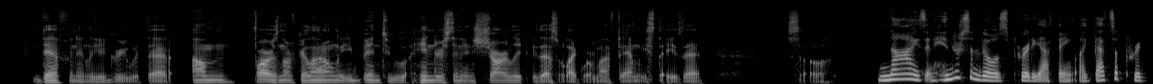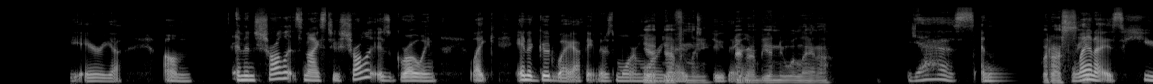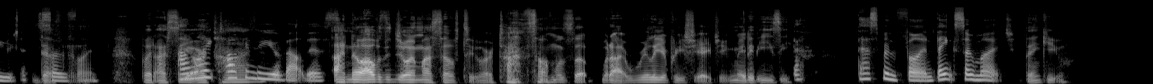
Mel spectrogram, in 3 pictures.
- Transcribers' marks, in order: tapping; static; other background noise; distorted speech; laughing while speaking: "time's"
- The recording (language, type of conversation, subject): English, unstructured, How do you introduce out-of-town friends to the most authentic local flavors and spots in your area?
- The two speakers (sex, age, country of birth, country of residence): female, 50-54, United States, United States; male, 30-34, United States, United States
